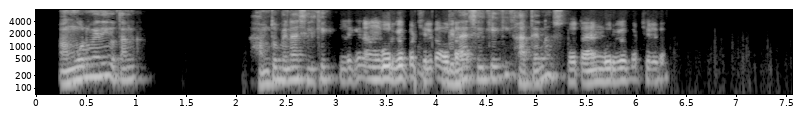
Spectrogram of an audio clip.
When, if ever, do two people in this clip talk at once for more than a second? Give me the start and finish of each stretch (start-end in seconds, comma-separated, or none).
none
